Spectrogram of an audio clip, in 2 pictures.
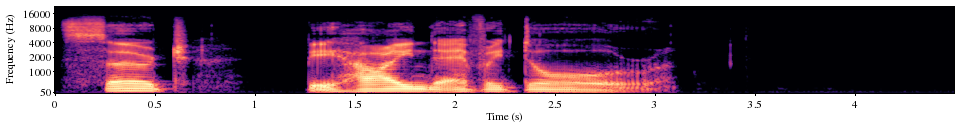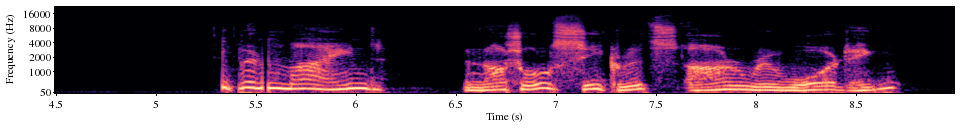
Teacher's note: he's got a soft, distinct Irish accent. That's why he does pronounce the R at the end.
